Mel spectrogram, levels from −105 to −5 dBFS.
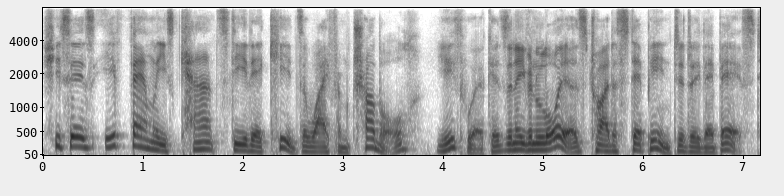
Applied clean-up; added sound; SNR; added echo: none; none; none; none.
